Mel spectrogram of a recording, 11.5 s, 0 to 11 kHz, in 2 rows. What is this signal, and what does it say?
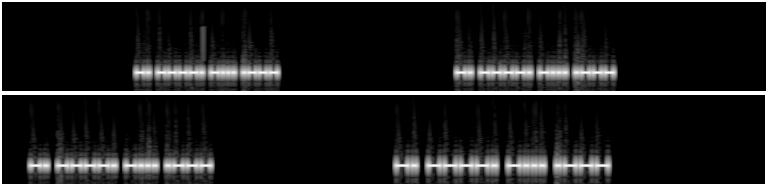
Morse code, heard as a keyed tone, about 48 wpm, 700 Hz. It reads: N9BJ N9BJ N9BJ N9BJ
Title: Speed Racing - USA 1x2 Call Signs 40wpm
